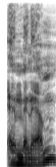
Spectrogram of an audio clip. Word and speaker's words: Eminem: Eminem. Eminem. How are you supposed to pronounce it? I I emphasize the first M. Eminem.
